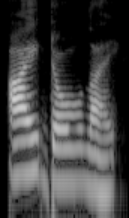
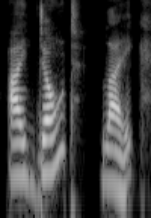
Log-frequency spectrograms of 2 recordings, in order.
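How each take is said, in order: First: The final consonant of the last word is dropped. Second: The final consonant of the last word is pronounced. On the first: The speaker calls it wrong. "If I do not say this sentence correctly, then it will sound like this" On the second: The speaker calls it right. "You want to make sure that that T is very clear"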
